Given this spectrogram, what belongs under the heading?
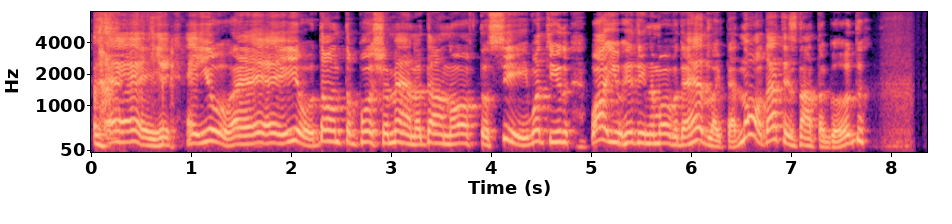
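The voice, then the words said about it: Put-on Italian accent. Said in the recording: “Is that a Lake Como accent? ... Yes.”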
